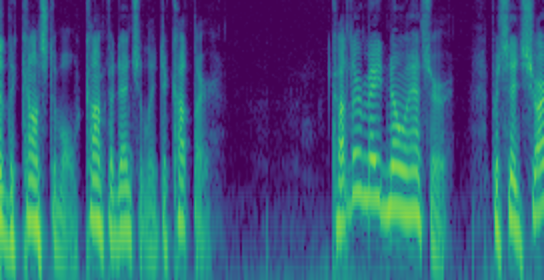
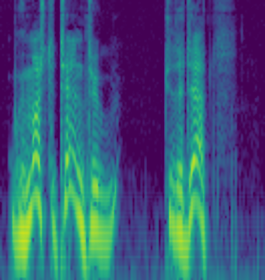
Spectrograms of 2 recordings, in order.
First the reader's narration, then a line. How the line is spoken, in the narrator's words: his voice escaped from articulation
